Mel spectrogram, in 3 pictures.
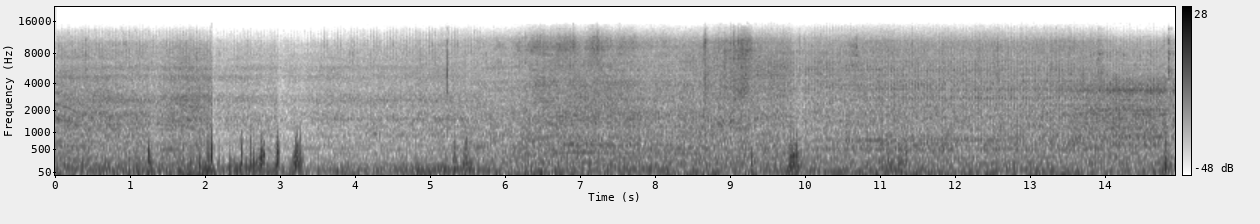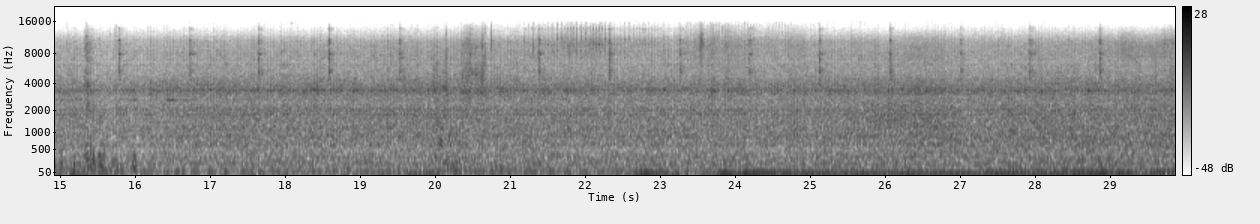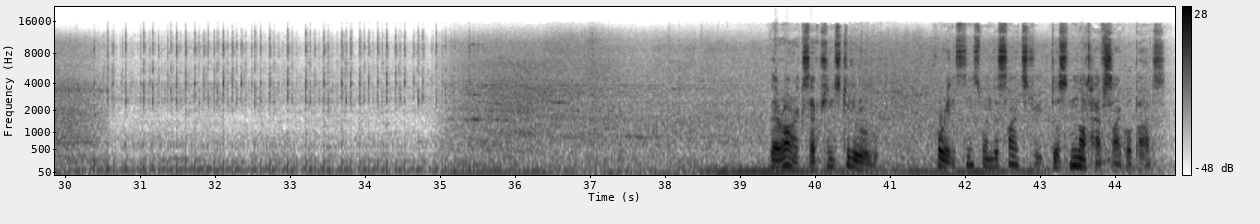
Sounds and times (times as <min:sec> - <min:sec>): Traffic noise, roadway noise: 0:00.0 - 0:44.8.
